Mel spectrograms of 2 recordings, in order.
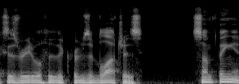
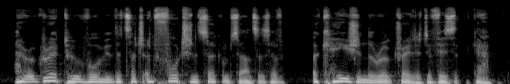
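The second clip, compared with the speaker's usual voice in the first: put-on weathered, dignified older man's voice. Voicing the governor greeting Your Lordship in an older voice. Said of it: "I gave him an older voice than that".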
